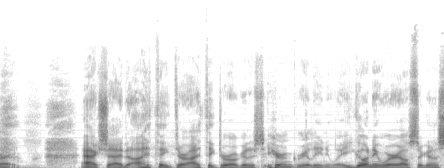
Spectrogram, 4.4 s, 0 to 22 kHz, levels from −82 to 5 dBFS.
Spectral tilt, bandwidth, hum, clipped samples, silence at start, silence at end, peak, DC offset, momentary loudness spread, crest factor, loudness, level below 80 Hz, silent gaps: -4 dB/octave; 17 kHz; none; under 0.1%; 0 s; 0 s; -8 dBFS; under 0.1%; 8 LU; 26 dB; -33 LUFS; -60 dBFS; none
